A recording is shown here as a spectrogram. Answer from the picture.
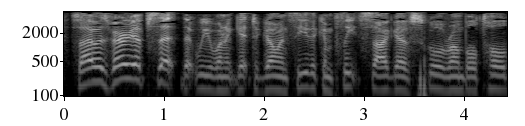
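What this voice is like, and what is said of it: American English accent. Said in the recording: “if you didn't know by my accent, that's where I am ... Incomplete in America”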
